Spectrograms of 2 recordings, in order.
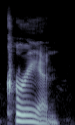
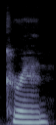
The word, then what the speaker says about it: Quran: Quran, is that how you say it? Quran or Quran? Quran. – Quran. – Yeah.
